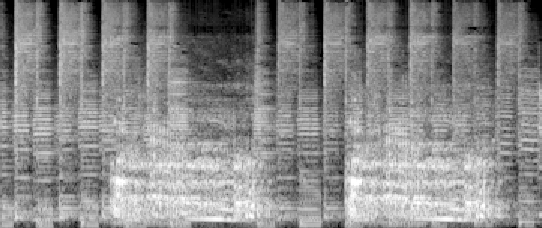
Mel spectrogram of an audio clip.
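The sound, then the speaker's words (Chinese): A lion roars twice, each a loud, rough, drawn-out bellow that swells and fades, set against a steady rhythmic beat of sharp percussive hits. “我的叫声可以传到很远的地方。你听”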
